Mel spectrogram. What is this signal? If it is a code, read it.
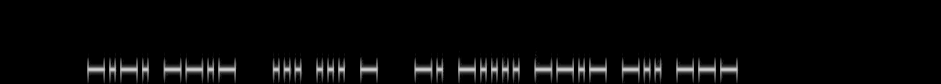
Morse code, heard as a keyed tone, about 22 wpm, 700 Hz. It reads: CQ SST N6QDO
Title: K1USN SST QSO Practice - 22wpm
